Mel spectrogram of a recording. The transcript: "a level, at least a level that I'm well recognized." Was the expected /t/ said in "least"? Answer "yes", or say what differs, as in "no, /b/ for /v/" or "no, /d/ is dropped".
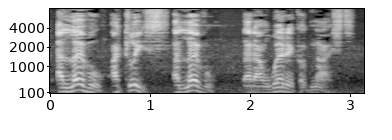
no, /t/ is dropped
